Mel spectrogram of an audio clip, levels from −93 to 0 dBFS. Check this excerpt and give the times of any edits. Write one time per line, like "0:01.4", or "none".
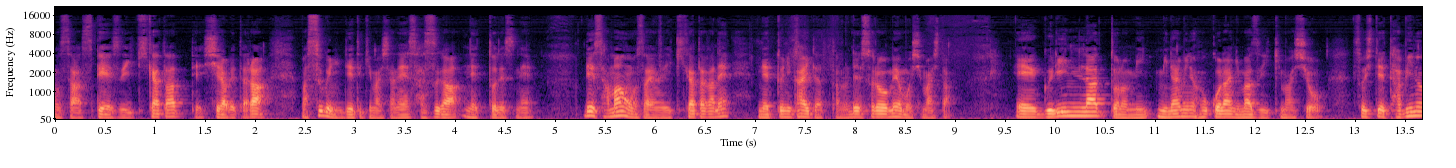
none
